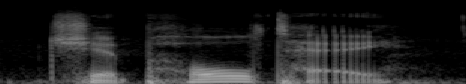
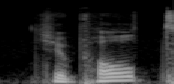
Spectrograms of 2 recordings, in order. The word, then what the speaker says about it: Chipotle: I do want to point out that in the pre-show, Jonesy pronounced the restaurant chain as Chipotle. – Right. Is that not what it is? Chipotle. – It's actually Chipotle. – That is the correct pronunciation.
